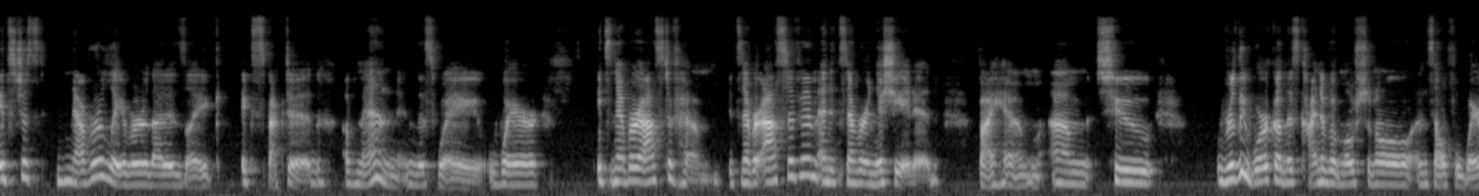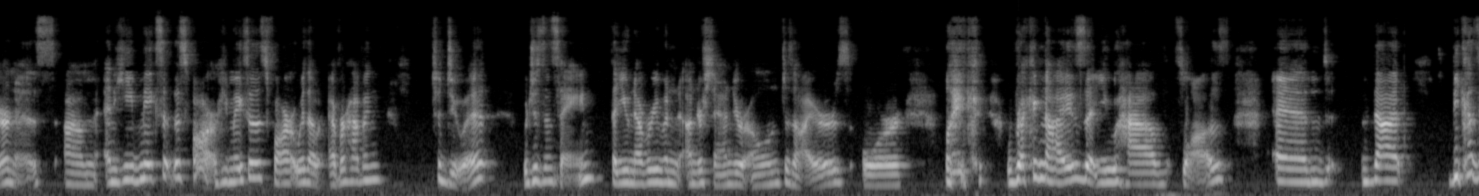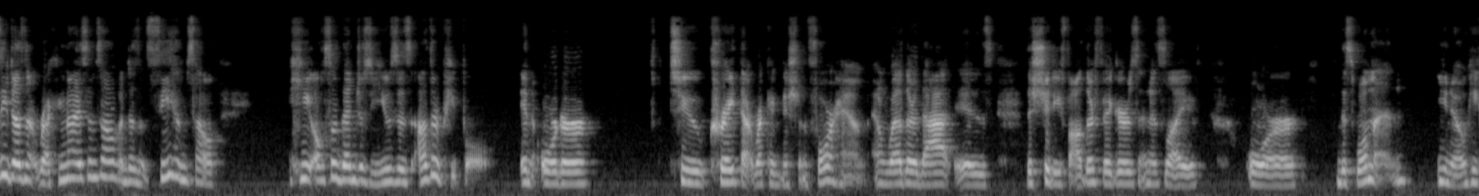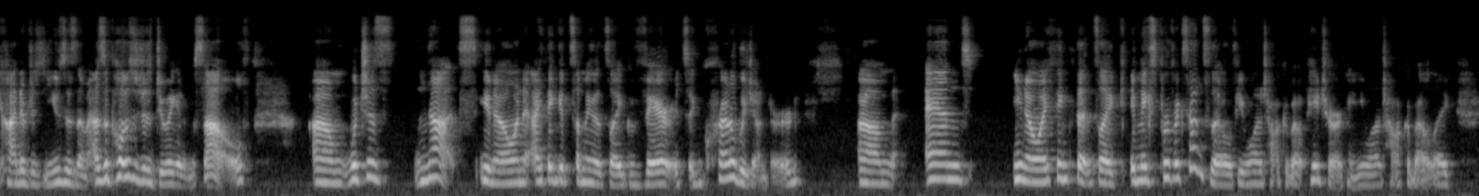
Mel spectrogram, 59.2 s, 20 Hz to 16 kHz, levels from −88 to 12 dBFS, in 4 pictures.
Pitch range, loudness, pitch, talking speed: 185-265 Hz, -21 LUFS, 220 Hz, 180 wpm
